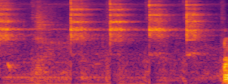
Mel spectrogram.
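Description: A drummer's count-in: sharp clicks, one on its own at first and then three more in quick, even succession.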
